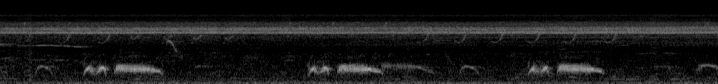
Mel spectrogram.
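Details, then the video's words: Spotted dove kept as a decoy bird in Ba Vì, Hanoi, northern Vietnam, singing in the "giọng còi" style: three stuttering, then drawn-out, soft coo phrases with faint trailing notes, spaced about two seconds apart, under loud continuous insect noise. "Mồi giọng còi"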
